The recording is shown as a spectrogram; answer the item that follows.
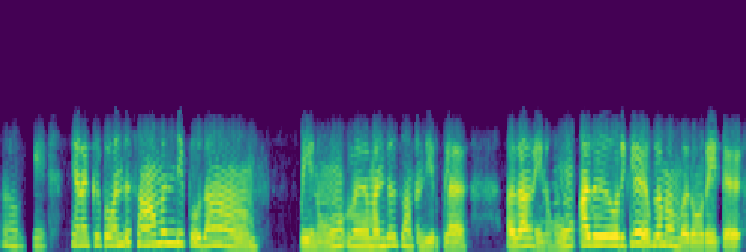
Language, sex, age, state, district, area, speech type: Tamil, female, 30-45, Tamil Nadu, Tiruvarur, rural, conversation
